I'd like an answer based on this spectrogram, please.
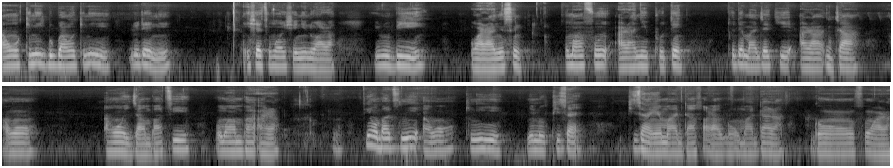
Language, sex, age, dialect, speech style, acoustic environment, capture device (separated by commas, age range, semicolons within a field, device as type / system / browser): Yoruba, male, 18-24, Nigeria - Nigerian Standard, stressed; tired, people talking; nature, mobile / Linux / Chrome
